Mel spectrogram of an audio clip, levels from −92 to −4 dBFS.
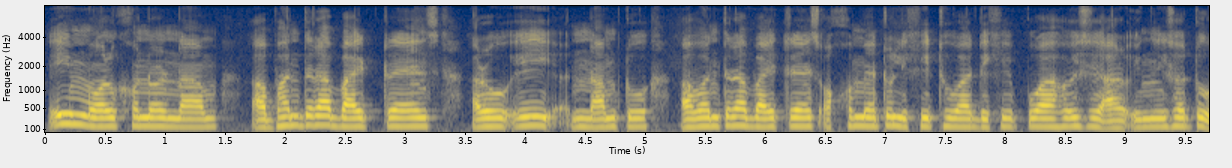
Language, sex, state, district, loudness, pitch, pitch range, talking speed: Assamese, male, Assam, Sonitpur, -16 LUFS, 150 Hz, 145-155 Hz, 135 wpm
